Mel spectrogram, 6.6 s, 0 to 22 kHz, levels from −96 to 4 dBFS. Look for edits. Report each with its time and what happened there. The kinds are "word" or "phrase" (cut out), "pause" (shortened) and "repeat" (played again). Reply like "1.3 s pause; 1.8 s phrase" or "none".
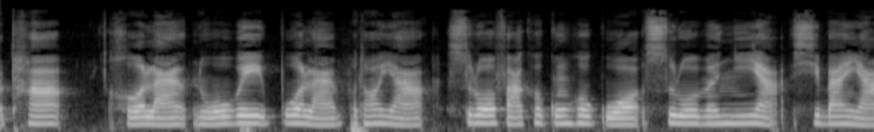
3.3 s pause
